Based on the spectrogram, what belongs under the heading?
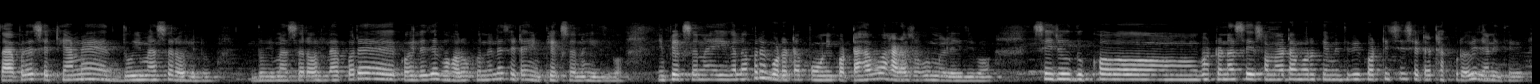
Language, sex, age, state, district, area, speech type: Odia, female, 60+, Odisha, Puri, urban, spontaneous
